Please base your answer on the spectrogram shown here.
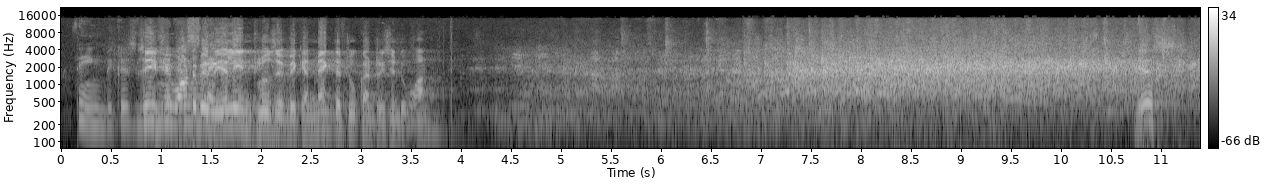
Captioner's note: laughter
